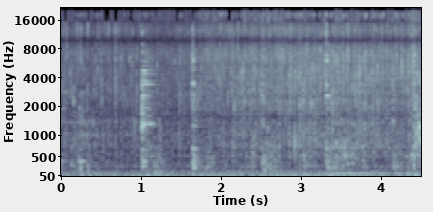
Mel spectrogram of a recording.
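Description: Garlic and small sliced onions fry in a pan with a loud, continuous sizzle and crackle, punctuated by a few sharp stirring knocks, close and with no voices.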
